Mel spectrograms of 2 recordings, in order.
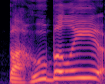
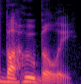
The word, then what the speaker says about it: Baahubali: to watch, is it Baahubali or Baahubali? Cause I think it's Baahubali. That's how they said it in the movie. Baahubali. I'm pretty sure it was Baahubali.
